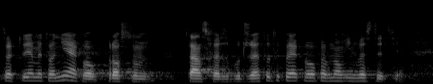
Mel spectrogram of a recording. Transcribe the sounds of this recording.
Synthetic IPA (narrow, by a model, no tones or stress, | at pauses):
t̪ɾak̚t̪ujɛmɘt̪ɔɲɛjakɔpɾɔst̪ɘm | t̪ɾansfɛɾzbudʐɛt̪ut̪ɘlkɔjakɔpɛvnɔ̃w̃invɛst̪ɘt̪sʲjɛ̰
